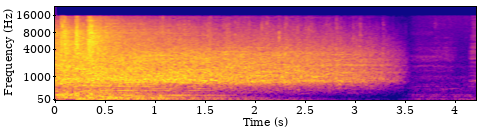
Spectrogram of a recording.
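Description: Opening theme music of a TV sports programme, fading out and stopping about three and a half seconds in.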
